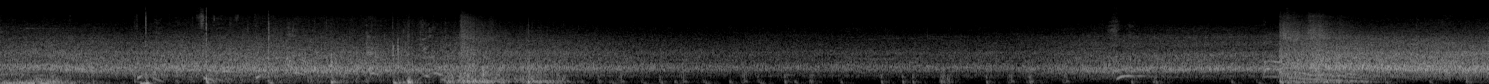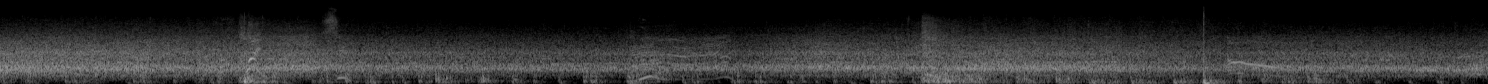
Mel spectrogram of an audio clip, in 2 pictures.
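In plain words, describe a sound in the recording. A crowd cheers steadily in a large arena.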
